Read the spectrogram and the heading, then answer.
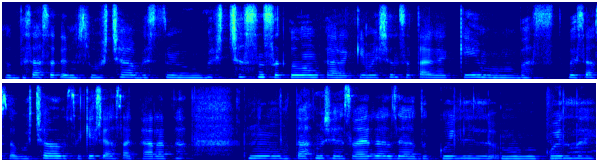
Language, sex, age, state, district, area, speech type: Kashmiri, female, 18-30, Jammu and Kashmir, Bandipora, rural, spontaneous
